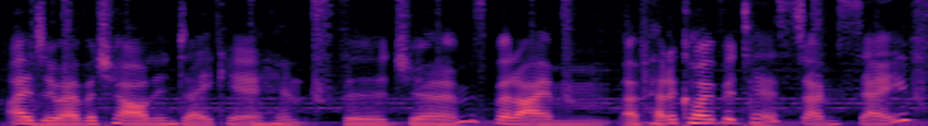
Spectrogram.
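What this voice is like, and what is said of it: Husky, hoarse voice. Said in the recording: “has a very sexy voice today ... I'm not sick, I just sound husky”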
